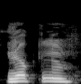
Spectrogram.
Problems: background conversations at intervals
